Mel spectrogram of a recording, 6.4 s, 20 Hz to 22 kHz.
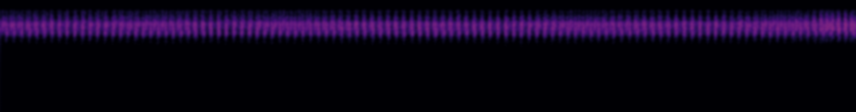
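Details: Shrill, high-pitched stridulation of grasshoppers in a meadow by the Svensky monastery, Bryansk, Russia, on an evening at 9 pm, 6 September 2020, captured on a Tascam DR-44WL: a dense, continuous pulsing buzz holding an even level throughout.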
